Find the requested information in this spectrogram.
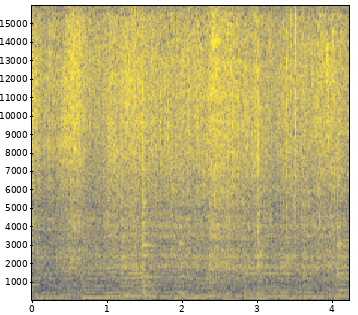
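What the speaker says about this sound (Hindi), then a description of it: "बेसिकली हमको ऑयल को भी इन्फ्यूज़ करना है इन हरी मिर्चों और लहसुन के साथ" Green chilies and garlic sizzle in hot oil, a steady crackling hiss that stays even and continuous throughout, close and alone with no talking.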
